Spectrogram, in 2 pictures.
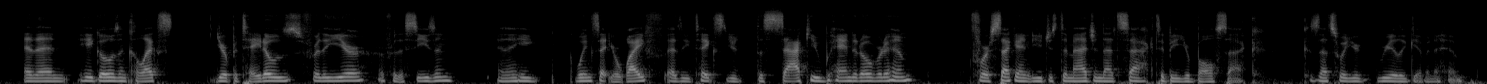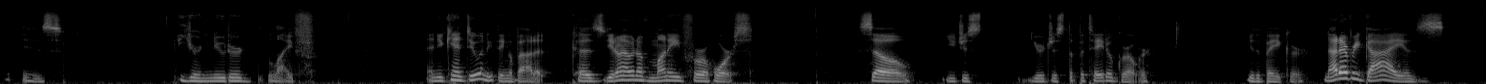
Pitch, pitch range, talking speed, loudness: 145 Hz, 120-160 Hz, 180 wpm, -37 LUFS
